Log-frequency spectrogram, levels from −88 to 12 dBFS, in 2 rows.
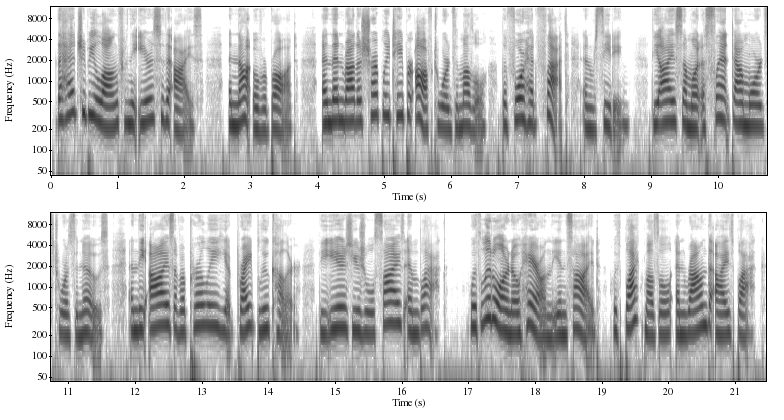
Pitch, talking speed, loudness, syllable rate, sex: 240 Hz, 195 wpm, -19 LUFS, 4.9 syllables/s, female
